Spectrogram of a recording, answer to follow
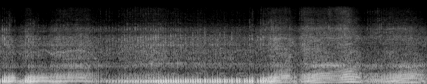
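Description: Sport motorcycle engine revved in quick blips. The pitch jumps up and falls back several times near the start and again through the second half, with a steadier run in between.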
